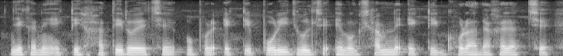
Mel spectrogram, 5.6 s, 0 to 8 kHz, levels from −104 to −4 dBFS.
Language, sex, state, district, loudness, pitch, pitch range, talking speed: Bengali, male, West Bengal, Cooch Behar, -18 LUFS, 110 Hz, 105-110 Hz, 150 wpm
